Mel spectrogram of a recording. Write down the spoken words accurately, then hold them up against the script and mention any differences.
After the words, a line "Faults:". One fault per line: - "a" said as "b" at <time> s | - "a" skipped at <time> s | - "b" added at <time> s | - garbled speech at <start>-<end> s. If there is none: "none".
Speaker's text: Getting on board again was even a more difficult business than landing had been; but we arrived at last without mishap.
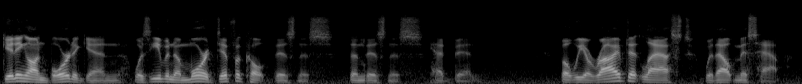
Getting on board again was even a more difficult business than business had been; but we arrived at last without mishap.
Faults:
- "landing" said as "business" at 3.6 s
